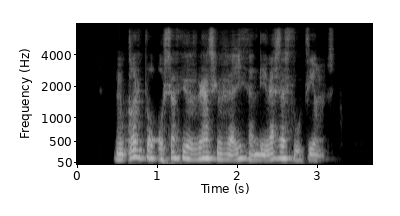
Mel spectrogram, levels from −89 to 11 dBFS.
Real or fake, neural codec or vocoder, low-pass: fake; codec, 24 kHz, 1 kbps, SNAC; 7.2 kHz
